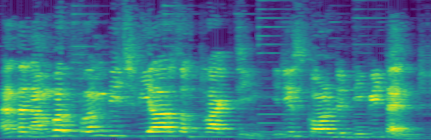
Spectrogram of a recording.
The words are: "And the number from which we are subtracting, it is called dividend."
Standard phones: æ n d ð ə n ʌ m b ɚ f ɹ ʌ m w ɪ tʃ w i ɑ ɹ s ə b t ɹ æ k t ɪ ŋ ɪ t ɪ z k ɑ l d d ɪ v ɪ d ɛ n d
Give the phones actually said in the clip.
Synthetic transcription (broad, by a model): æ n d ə n ʌ m b ɚ f ɹ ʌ m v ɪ tʃ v i ɑ ɹ s ə b t ɹ æ k t ɪ ŋ ɪ t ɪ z k ɑ l d d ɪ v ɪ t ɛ n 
